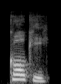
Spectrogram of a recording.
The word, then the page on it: corky: Indian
